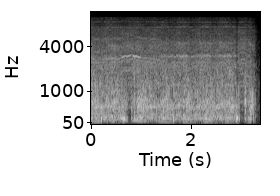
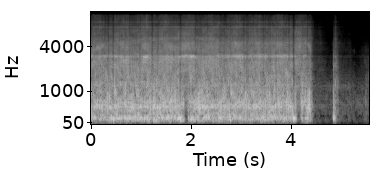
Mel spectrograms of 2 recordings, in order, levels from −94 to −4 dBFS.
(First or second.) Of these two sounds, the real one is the first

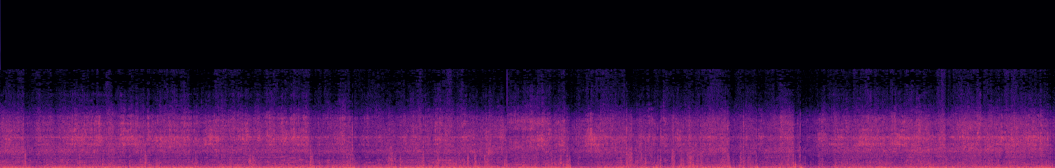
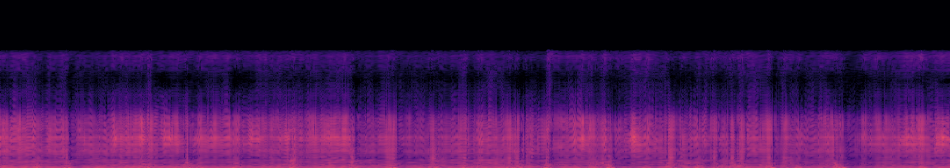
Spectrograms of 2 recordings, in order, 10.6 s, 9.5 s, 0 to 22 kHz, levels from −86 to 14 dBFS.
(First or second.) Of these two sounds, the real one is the first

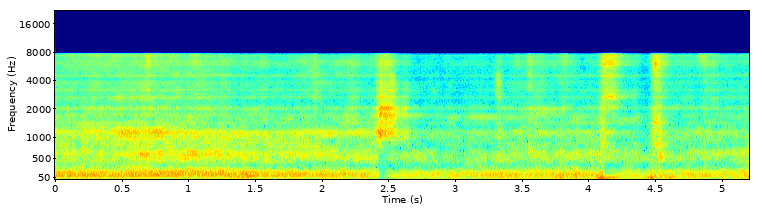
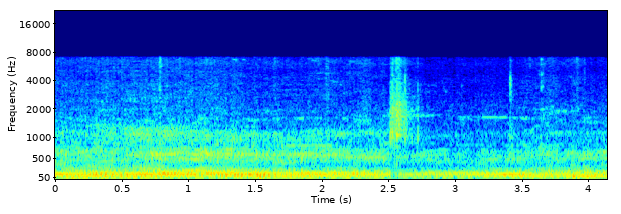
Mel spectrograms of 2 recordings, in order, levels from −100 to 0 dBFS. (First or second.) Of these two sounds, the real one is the second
